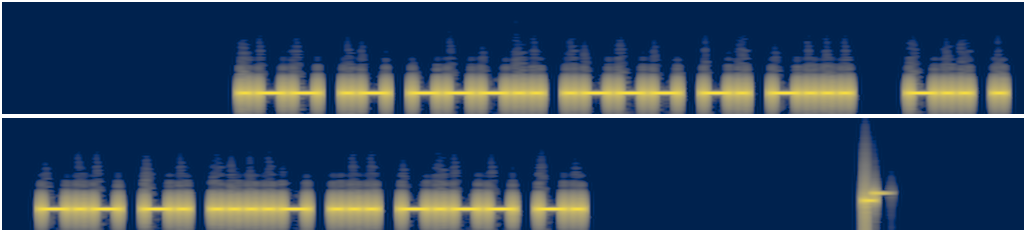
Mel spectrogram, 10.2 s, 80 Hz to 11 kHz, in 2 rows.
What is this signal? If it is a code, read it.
Morse code, heard as a keyed tone, about 28 wpm, 700 Hz. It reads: WA8JNB DE KN4SYN
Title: USA Callsign DE Callsign - 6 Characters - 28wpm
